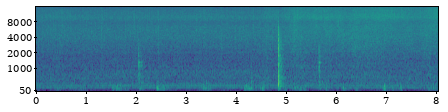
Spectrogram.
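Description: Paprika sizzles in oil in a frying pan while being stirred with a utensil, a steady frying hiss under scattered scraping knocks and one sharper clink, with no talk.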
